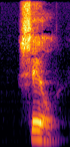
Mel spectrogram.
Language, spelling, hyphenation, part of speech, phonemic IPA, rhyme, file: Dutch, ceel, ceel, noun, /seːl/, -eːl, Nl-ceel.ogg
- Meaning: 1. certificate, deed, official document 2. letter 3. list, series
